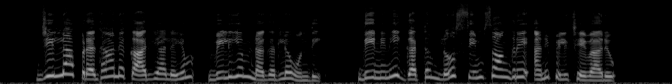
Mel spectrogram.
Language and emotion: Telugu, neutral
